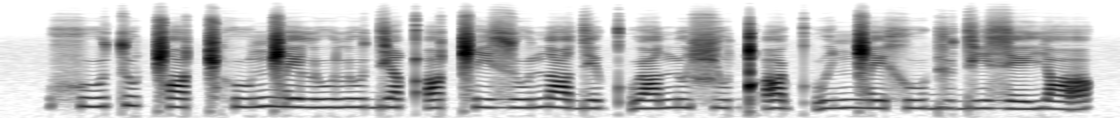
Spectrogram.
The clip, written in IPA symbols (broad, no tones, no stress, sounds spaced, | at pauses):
x u t u ǁ ɑ ǁʰ u ŋ͡ǁ e l u l u d i qʼ ɑ ǁ i z u n ɑ d e kʷʼ ɑ n u ɕ u ǃʼ ɑ kʷʼ i ŋ͡ǁ e x u ɡʲ u d i z e j ɑ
